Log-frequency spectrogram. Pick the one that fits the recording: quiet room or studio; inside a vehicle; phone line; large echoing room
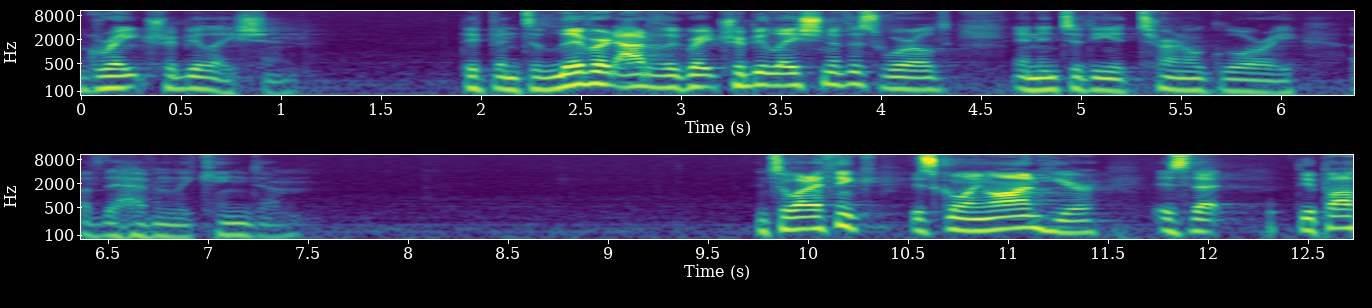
large echoing room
